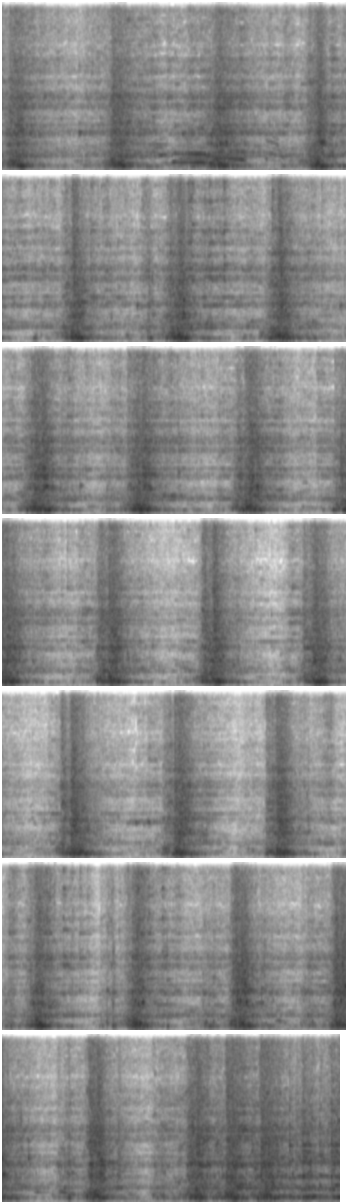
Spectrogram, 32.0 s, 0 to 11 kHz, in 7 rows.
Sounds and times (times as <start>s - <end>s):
Jingle bell: 0.0s - 32.0s.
